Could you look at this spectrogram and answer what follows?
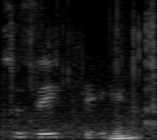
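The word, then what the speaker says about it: tzatziki: Not zucchini, taziki.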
